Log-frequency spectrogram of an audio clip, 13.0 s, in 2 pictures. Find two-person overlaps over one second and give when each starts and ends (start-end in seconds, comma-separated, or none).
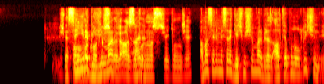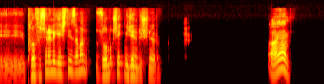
1.4-3.0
